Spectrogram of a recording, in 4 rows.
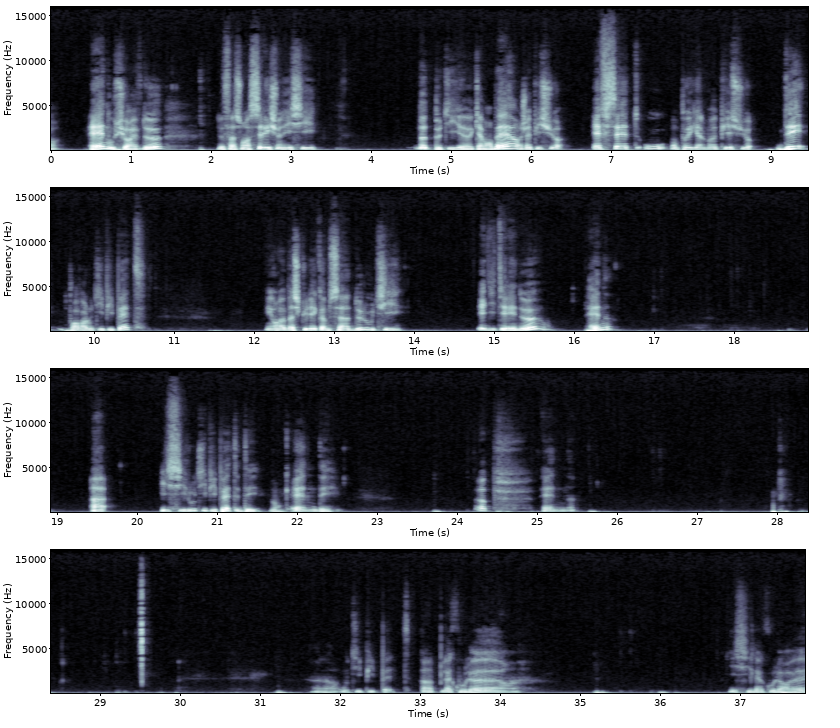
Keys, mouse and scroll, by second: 1.8 click, 2.7 click, 3.2-4.4 drag, 9.6 d, 10.6 click, 16.2 n, 17.0 click, 17.9 click, 23.7 d, 24.1 click, 24.6 n, 24.9 click, 25.7 d, 26.4 click, 27.1 n, 28.4 ctrl+z, 29.3 ctrl+click, 31.2 d, 32.6 click, 35.2 n, 35.5 click, 36.0 d, 36.7 click, 37.5 d.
